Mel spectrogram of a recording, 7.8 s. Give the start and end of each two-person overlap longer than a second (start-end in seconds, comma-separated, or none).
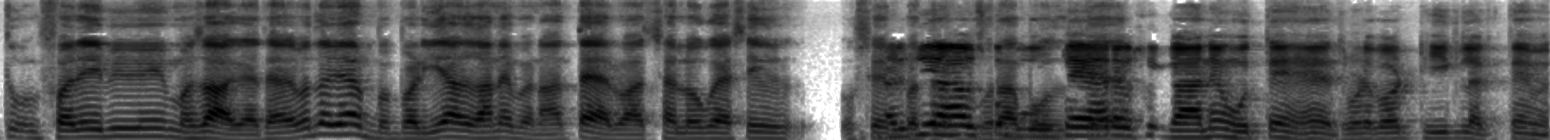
4.4-5.7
